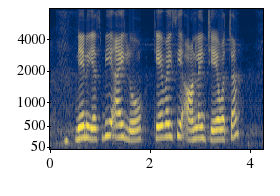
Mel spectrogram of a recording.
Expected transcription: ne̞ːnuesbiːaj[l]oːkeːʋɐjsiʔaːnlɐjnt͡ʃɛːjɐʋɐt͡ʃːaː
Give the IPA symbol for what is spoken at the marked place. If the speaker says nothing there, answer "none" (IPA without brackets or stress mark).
l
